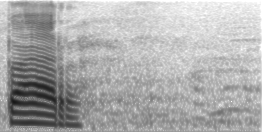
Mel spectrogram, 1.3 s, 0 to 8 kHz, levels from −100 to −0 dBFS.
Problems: background conversations at intervals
